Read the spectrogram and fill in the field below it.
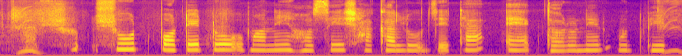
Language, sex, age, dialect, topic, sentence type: Bengali, female, 18-24, Rajbangshi, agriculture, statement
